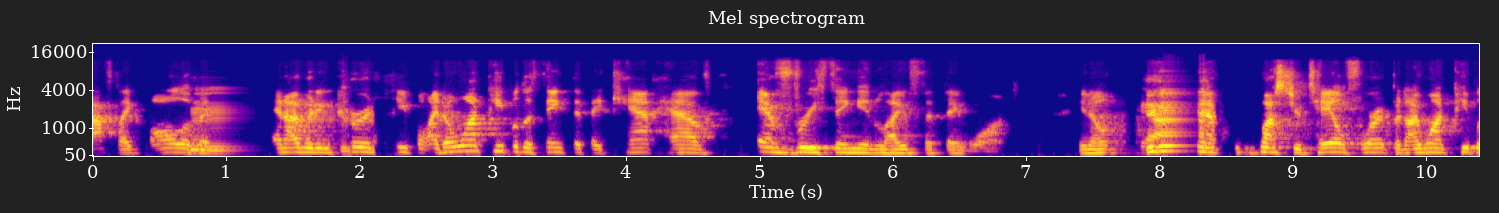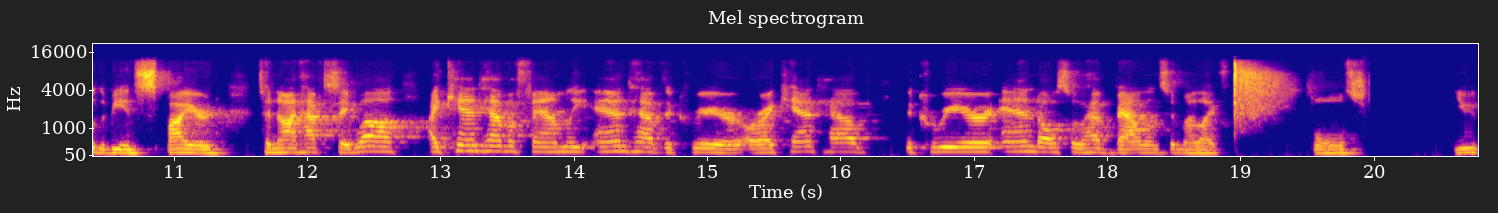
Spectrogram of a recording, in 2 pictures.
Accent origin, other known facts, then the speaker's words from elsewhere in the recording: Saskatchewan, Canada; Yeah, I'm from Saskatchewan. I'm right above North Dakota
